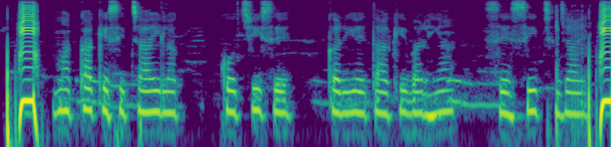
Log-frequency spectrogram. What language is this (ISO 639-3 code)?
mag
